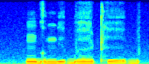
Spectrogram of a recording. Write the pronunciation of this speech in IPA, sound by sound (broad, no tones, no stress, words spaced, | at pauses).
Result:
ŋɡə̤mʲe̤bɛ̤ʈʰe̤b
